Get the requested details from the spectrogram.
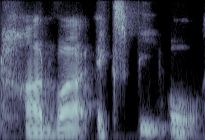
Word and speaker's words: HarVa XPO: So Ajay, let's start talking about HarVa XPO. I hope I've got the pronunciation right. – Absolutely, yeah.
